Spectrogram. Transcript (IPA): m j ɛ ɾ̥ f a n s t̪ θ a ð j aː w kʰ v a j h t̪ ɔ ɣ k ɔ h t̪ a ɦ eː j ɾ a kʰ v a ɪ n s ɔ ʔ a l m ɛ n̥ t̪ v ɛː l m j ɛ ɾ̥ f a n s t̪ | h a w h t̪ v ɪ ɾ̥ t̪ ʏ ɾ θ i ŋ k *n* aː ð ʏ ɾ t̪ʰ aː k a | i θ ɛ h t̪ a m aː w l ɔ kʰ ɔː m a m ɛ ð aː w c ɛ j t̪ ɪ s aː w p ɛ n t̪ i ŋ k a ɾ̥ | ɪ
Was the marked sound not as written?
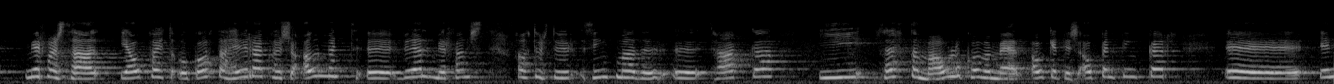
yes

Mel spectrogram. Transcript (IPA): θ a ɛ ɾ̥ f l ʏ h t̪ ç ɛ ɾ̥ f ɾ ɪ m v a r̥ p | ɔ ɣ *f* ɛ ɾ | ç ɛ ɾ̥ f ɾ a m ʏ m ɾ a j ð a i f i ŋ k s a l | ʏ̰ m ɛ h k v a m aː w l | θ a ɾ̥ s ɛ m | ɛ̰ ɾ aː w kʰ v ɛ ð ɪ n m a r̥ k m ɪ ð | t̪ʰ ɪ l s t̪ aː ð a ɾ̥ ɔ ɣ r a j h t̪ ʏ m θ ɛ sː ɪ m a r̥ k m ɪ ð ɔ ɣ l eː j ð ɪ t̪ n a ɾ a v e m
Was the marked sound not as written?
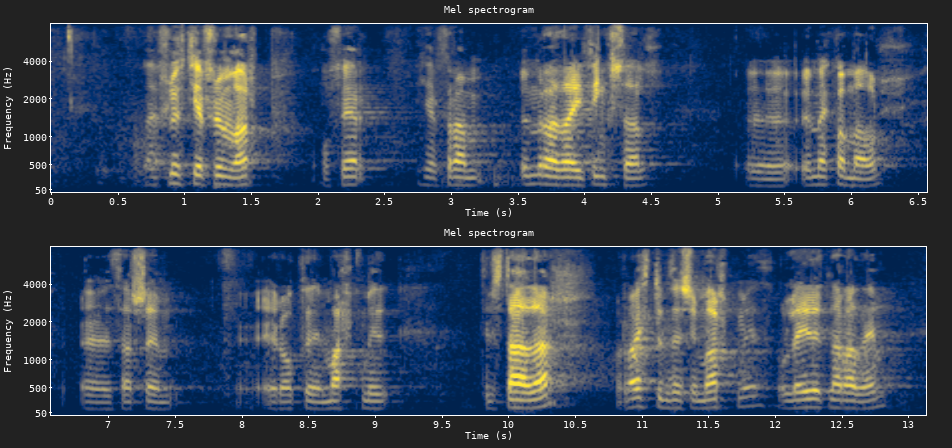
no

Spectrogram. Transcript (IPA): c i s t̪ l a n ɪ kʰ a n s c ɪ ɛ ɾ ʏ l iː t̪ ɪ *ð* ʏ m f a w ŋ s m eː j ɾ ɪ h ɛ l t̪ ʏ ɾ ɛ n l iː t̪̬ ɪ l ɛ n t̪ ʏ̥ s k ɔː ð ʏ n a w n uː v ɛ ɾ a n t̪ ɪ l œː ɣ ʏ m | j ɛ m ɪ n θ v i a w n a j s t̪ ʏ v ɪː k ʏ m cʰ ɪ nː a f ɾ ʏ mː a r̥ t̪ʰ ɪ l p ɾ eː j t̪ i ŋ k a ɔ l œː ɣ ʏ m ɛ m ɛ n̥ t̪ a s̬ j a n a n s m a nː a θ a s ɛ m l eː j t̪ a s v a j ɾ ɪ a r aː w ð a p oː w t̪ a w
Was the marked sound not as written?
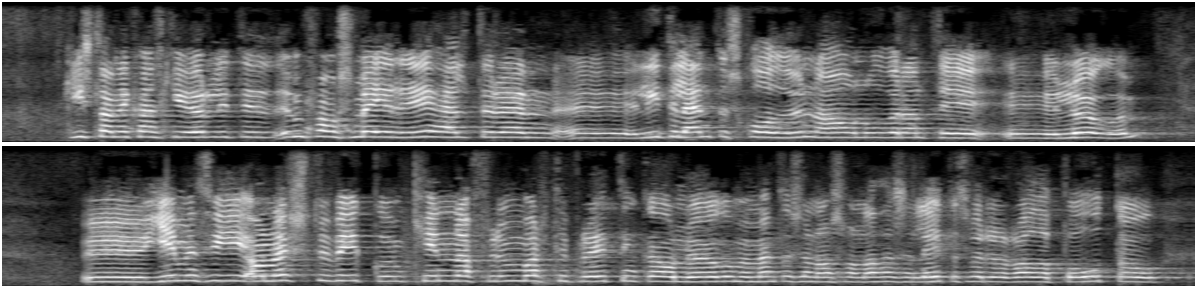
no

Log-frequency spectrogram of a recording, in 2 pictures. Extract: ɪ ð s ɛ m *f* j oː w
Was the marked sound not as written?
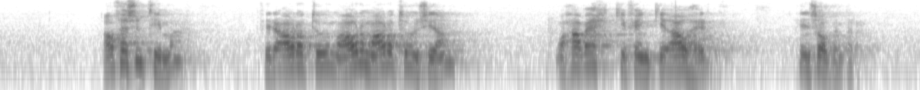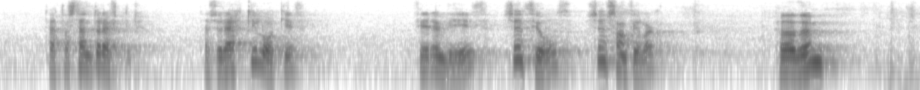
yes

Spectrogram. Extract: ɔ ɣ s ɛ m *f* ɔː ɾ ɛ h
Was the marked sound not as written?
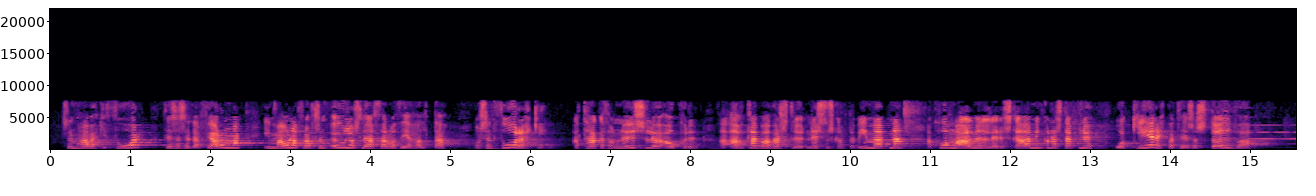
yes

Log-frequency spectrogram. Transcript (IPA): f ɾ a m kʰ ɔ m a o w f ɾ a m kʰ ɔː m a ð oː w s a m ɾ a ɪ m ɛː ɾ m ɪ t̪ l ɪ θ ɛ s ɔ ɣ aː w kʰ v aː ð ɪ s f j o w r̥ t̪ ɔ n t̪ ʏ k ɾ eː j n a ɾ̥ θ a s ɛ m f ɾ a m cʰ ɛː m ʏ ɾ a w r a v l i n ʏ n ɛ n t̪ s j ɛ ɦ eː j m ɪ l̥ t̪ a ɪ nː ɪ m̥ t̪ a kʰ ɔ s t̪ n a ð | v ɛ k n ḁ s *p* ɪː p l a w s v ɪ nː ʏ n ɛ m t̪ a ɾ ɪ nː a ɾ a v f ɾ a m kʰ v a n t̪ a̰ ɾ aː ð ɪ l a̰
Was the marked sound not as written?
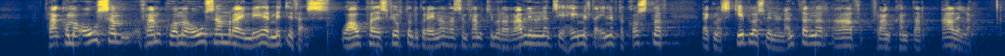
yes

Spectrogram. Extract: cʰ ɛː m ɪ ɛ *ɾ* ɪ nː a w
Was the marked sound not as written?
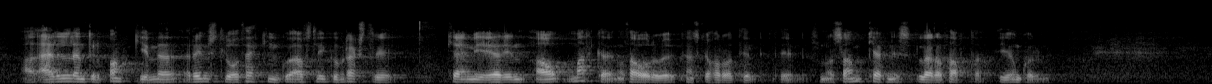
no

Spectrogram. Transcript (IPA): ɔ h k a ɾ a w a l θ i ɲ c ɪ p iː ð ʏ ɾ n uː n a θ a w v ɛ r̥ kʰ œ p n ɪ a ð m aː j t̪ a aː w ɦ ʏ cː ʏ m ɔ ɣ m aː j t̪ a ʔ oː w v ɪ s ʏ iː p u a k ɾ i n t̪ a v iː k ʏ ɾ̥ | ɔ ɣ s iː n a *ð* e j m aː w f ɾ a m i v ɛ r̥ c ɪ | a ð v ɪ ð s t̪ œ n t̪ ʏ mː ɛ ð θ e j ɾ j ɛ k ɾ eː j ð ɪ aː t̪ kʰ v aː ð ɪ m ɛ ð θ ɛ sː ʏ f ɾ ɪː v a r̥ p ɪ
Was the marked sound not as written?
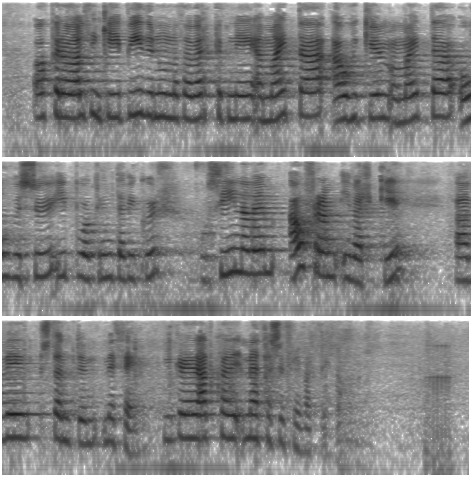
no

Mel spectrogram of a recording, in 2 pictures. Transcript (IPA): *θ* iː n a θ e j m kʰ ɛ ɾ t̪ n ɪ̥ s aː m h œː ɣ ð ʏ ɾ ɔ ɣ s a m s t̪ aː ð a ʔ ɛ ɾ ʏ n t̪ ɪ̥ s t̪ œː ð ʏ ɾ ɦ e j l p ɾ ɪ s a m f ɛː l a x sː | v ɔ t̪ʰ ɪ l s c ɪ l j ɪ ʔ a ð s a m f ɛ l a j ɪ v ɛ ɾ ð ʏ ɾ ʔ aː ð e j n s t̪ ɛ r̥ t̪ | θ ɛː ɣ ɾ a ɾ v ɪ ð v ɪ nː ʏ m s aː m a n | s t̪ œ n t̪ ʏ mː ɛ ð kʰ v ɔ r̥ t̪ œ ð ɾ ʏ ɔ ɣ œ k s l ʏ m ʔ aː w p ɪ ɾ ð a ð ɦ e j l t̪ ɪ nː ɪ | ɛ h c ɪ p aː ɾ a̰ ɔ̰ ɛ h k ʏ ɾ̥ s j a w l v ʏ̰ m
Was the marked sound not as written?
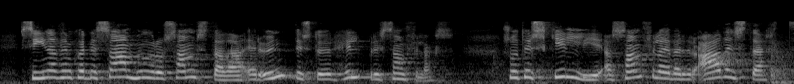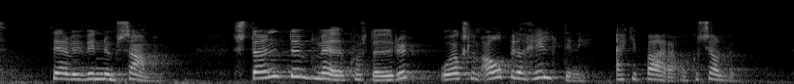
yes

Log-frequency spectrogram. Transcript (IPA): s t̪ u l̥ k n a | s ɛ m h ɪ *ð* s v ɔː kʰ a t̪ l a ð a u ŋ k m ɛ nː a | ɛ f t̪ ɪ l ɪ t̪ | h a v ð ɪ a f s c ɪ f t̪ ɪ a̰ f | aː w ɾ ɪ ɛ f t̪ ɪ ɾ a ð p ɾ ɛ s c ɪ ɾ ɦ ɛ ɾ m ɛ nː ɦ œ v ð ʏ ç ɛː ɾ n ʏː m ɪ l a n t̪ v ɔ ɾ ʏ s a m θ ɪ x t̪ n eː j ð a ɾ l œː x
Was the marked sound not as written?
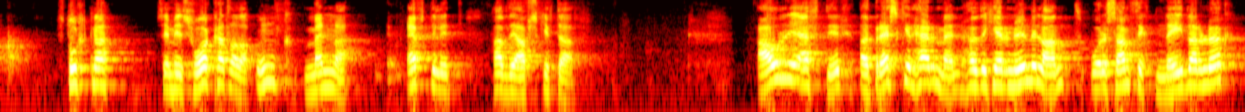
no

